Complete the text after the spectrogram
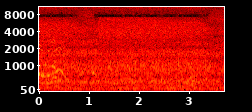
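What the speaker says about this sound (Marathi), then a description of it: "हा बघा धबधबा." A waterfall on a road trip between Devgad and Vaibhavwadi gives off a steady, broadband roar of falling water, loud and unbroken throughout, like close, continuous rushing.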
